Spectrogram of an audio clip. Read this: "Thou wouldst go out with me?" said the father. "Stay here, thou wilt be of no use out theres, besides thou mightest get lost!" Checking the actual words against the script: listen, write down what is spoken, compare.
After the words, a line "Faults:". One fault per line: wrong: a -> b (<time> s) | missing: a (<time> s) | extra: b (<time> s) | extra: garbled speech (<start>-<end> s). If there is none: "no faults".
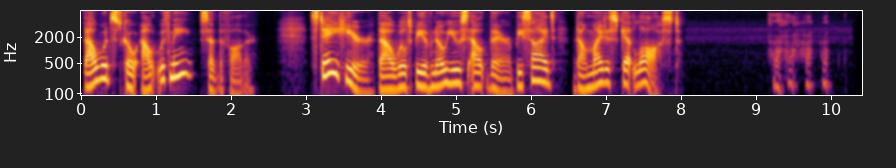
"Thou wouldst go out with me?" said the father. "Stay here, thou wilt be of no use out there, besides thou mightest get lost!"
Faults:
wrong: theres -> there (5.5 s)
